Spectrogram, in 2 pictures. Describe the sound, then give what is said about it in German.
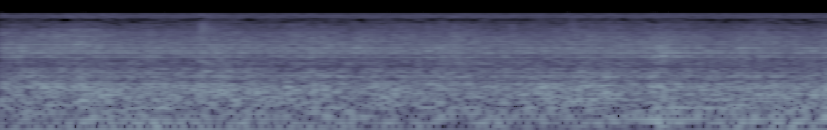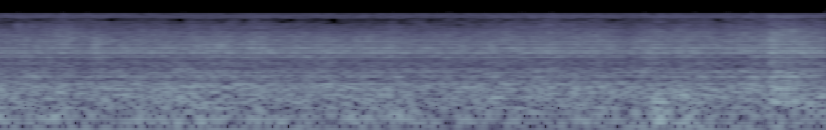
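Steady rain falling outside makes a dense, even hiss that holds at the same level throughout, with no voices and no break in the sound. “Und im nächsten Atemzug über den Raum raus zum Regen.”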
